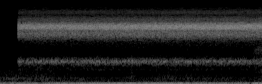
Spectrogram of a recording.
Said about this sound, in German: Das sind Zikaden, und zwar richtig viele Zikaden. Sie haben viele Jahre im Boden gelebt und kommen jetzt bald alle auf einmal nach oben.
